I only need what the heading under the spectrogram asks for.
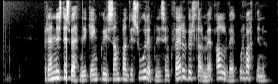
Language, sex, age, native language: Icelandic, female, 50-59, Icelandic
